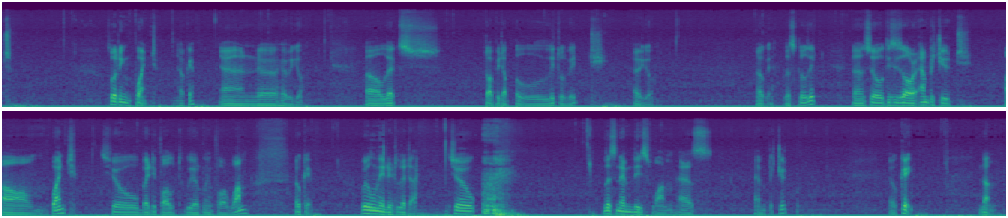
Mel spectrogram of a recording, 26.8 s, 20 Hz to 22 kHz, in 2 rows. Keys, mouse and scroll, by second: 1.7 click, 3.5 click, 6.0 click, 7.2-8.2 drag, 10.0 click, 11.1 click, 15.0 click, 15.8 1, 16.1 Return, 17.5 click, 19.0-19.6 scroll up 1, 20.1-21.3 scroll up 3, 22.0 click, 22.7-25.8 typing.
